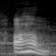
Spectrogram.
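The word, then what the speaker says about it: अहम्: अहम इस शब्द को अहम ऐसा कहना शुद्ध उच्चारण है, पर कुछ क्षेत्रगत प्रभाव हम भाषा पर ले आते हैं और अहम को अहम के रूप में बोल देते हैं और धड़ल्ले से बोलते ही जाते हैं।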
